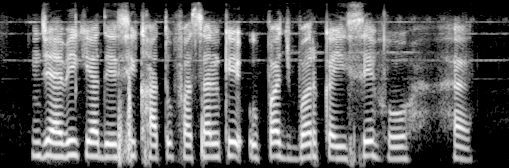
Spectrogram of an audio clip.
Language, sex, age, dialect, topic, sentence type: Chhattisgarhi, female, 51-55, Western/Budati/Khatahi, agriculture, question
